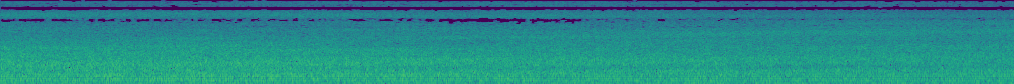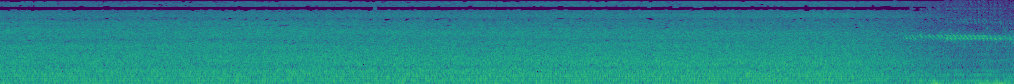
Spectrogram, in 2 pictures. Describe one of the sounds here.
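A stream rushes steadily over rocks.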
